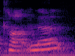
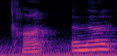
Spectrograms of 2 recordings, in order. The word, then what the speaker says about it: continent: we're looking at a continent I tend to say leave this first T out and say can't continent continent um or I make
